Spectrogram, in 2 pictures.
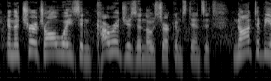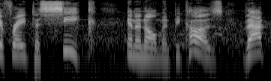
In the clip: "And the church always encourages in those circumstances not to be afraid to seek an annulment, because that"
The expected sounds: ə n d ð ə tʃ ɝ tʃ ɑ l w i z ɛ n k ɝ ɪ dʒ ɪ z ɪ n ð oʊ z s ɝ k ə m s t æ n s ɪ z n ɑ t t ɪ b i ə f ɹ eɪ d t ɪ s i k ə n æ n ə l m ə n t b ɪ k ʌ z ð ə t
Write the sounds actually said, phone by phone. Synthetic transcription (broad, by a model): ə n ð ə tʃ ɝ tʃ ɑ l w i z ɛ n k ɝ ɪ dʒ ɪ z ɪ n ð oʊ z s ɝ k ə m s t æ n s ɪ z n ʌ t t ɪ b i ə f ɹ eɪ d t ɪ s i k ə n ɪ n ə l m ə n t b ɪ k ʌ z ð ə t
